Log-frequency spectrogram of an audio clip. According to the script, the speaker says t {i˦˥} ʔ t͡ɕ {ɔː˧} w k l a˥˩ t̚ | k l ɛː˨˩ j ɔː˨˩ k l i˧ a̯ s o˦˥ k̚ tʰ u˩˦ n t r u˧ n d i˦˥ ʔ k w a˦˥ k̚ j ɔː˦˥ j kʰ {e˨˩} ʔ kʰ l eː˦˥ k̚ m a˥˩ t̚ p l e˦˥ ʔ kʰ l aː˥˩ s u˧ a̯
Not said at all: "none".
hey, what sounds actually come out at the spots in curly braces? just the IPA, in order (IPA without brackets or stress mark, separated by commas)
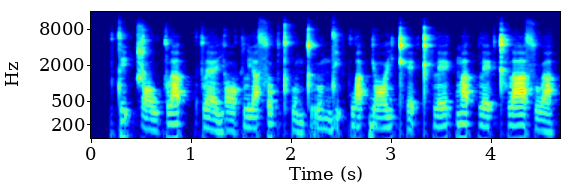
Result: i˥˩, ɔː˨˩, e˨˩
